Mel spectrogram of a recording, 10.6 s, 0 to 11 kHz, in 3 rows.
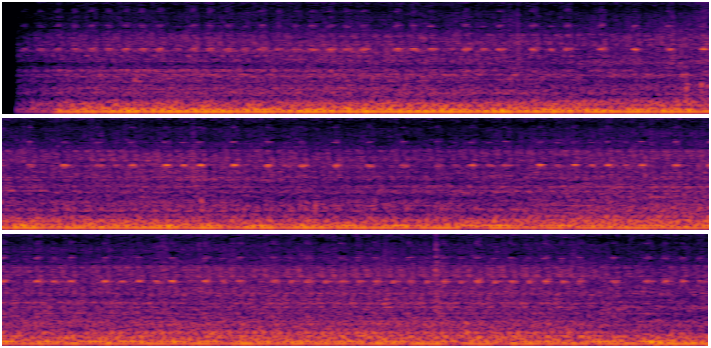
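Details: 2015 Subaru WRX at idle: steady rumble with a thin, constant chirping whir on top, a throwout bearing starting to fail.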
